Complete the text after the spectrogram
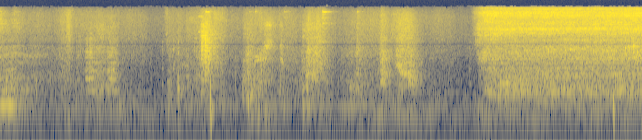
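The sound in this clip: Hands are washed under a running tap: irregular splashing and rubbing bursts of water come first, then a steady, loud stream of tap water flows on its own for the last two seconds.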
